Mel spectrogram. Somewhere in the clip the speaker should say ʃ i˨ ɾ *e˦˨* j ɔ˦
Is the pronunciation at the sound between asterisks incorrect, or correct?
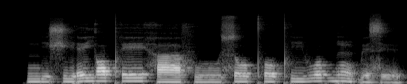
incorrect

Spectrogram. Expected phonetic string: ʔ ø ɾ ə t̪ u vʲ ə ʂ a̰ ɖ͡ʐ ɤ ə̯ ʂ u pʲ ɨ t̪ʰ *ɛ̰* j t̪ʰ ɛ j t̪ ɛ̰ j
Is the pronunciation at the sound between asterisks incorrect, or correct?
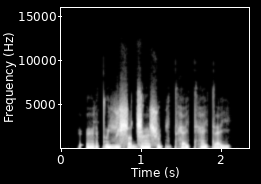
correct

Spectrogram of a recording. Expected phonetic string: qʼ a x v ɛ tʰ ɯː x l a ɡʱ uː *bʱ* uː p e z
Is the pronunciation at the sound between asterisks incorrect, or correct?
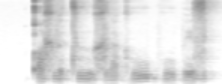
correct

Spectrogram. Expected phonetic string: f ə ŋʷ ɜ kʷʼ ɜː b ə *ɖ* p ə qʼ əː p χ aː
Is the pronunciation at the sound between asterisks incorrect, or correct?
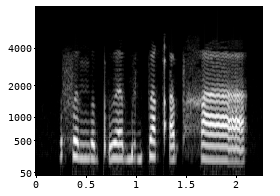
incorrect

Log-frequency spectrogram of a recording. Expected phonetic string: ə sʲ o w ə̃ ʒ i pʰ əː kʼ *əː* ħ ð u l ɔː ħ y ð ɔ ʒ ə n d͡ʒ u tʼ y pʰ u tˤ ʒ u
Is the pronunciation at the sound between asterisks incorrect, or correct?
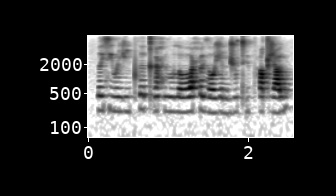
incorrect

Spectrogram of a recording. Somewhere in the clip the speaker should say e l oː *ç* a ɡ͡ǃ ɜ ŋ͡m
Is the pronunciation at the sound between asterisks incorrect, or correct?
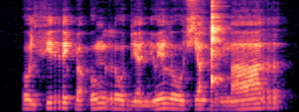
correct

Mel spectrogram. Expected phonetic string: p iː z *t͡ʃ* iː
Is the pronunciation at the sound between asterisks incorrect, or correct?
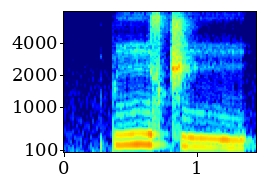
correct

